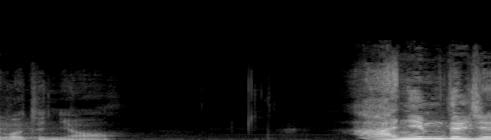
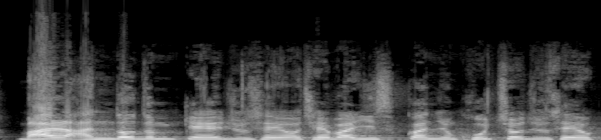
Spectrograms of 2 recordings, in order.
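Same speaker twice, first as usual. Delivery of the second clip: pleading prayer; 5 semitones higher, 5 dB louder than usual. Retold or imitated. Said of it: "기도했어요".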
